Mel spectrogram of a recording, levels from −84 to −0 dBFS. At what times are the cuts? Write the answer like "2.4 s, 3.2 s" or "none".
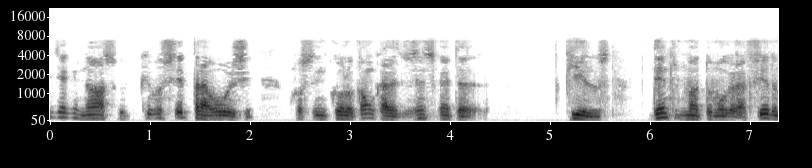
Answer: none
